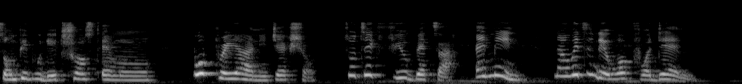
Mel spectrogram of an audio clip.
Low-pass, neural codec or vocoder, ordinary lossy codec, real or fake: 7.2 kHz; none; none; real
